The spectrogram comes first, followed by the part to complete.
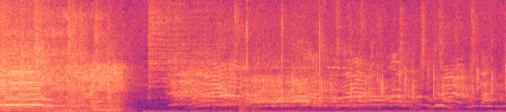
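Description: A live punk rock band with electric guitars plays the last loud chord of a song and cuts off about a second and a half in. The amplifiers then hum steadily under scattered shouts and whoops from the audience.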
